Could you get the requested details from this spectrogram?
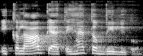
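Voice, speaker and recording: A woman with a fairly low voice teaches Quran recitation rules. She goes over each point more than once and puts questions to the listener. The room is echoey, with a long reverb tail. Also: fairly bright tone. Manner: repeats points and asks questions to the viewer. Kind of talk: online recitation lesson.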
